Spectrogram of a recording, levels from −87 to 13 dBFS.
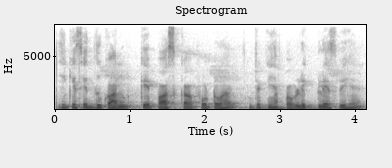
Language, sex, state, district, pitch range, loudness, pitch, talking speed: Hindi, male, Uttar Pradesh, Varanasi, 130-140 Hz, -19 LUFS, 135 Hz, 215 wpm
